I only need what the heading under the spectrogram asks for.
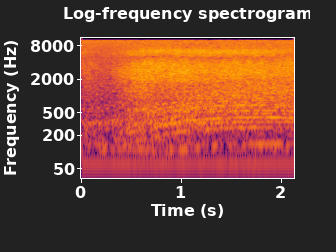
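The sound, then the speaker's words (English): Motorcycle engines roar as a hardtail Harley and a 750 Triumph race in a vintage twins main event, a loud, broad, continuous drone with no voices. “on that hardtail Harley still hanging on to second place behind the 750 Triumph.”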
